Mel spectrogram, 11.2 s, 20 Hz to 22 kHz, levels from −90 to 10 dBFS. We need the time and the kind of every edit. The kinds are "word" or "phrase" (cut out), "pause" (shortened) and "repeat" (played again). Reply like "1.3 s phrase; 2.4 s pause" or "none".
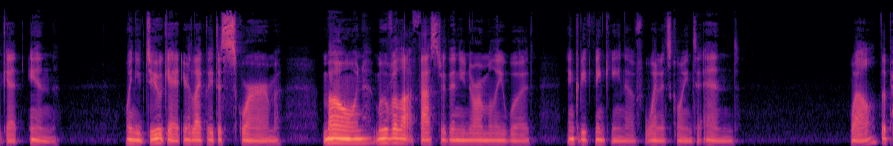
2.2 s word; 7.2 s word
